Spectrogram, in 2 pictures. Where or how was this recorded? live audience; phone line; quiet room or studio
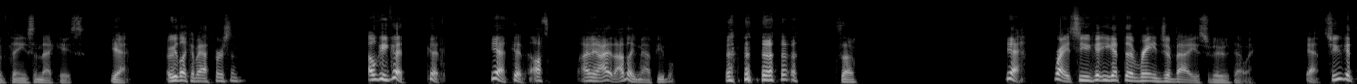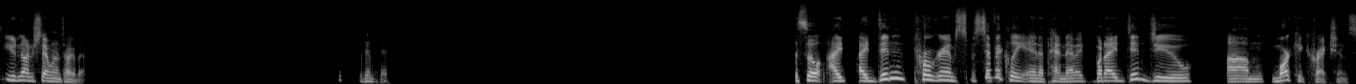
live audience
